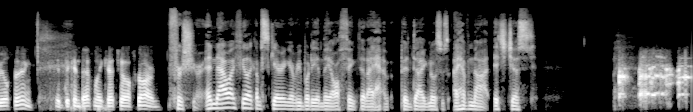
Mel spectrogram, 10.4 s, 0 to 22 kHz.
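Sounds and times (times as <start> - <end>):
speech: 0.0 - 8.1
rooster crowing a loud cock-a-doodle-doo: 9.3 - 10.3.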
